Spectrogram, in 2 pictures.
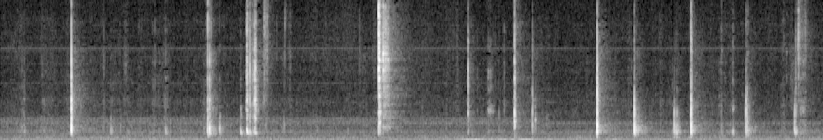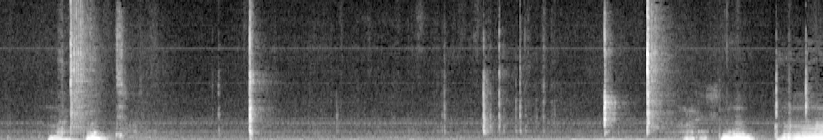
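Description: Irregular small, sharp clicks and ticks of a Torx screwdriver and tiny screws being worked out of a laptop's bottom panel. A short murmur from a person comes about nine seconds in and again near the end.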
